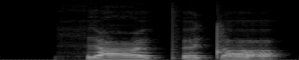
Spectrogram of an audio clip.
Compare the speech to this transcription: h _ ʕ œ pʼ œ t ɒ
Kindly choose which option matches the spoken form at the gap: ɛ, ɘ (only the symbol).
ɘ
